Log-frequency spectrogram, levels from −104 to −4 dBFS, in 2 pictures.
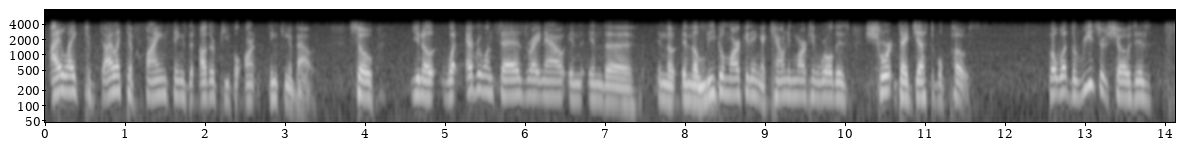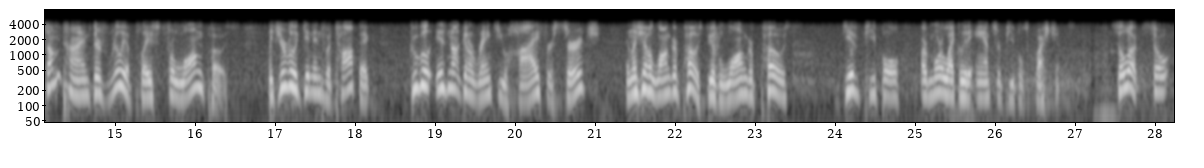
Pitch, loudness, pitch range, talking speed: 160 Hz, -29 LUFS, 145-185 Hz, 190 wpm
